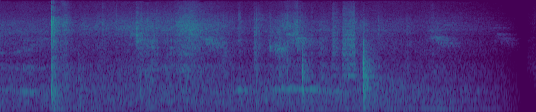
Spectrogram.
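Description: A few light wooden knocks, three sharp taps in all, as mitered cedar trim boards are laid into place and butted together at the corners, over a steady low background. The sound fades out near the end.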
